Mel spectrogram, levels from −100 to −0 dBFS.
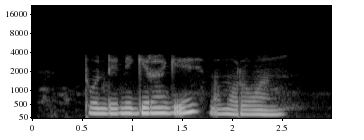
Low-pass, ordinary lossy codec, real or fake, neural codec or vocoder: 3.6 kHz; none; real; none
